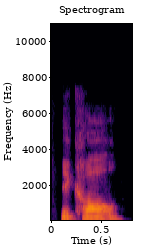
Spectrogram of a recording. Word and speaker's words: Michal: And then we learn that in verse 20, Saul's daughter, Michal, there's several different pronunciations for it, but that's sort of the traditional English version.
